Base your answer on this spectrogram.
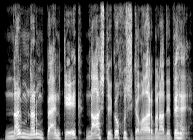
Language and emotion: Urdu, happy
